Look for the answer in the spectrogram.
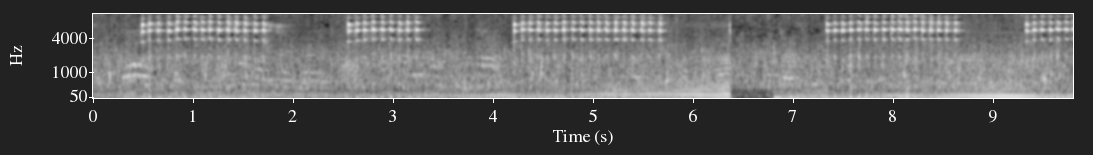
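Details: Sunbird song used to train caged birds: repeated bursts of very high, fast metallic trills, each about a second long with short gaps, over soft background voices and low rumble.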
